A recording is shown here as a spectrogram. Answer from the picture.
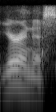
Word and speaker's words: Uranus: across the solar system again to get to Uranus and that's by the way how you pronounce it okay and then across the solar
